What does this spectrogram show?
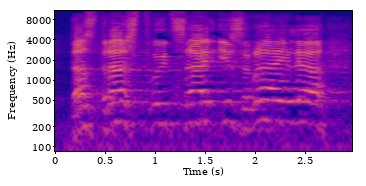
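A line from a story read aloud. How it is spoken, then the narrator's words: Joyful crowd shouting. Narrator (Russian): радостно кричали они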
